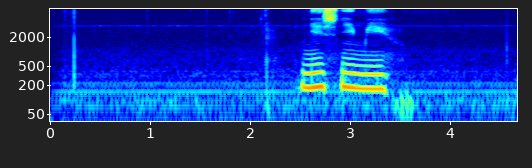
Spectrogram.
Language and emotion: Russian, neutral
